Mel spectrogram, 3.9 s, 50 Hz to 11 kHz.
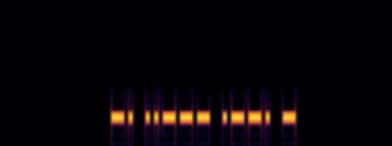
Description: Morse code, heard as a keyed tone, about 28 wpm, 700 Hz. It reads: N2PT
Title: USA Call Signs 28wpm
